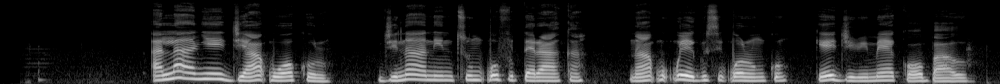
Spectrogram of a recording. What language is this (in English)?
Igbo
